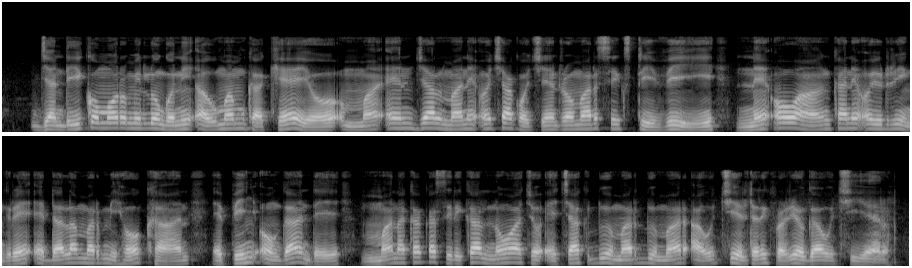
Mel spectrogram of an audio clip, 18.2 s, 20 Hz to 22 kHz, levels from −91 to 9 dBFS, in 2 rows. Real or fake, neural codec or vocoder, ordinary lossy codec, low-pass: real; none; none; 7.2 kHz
